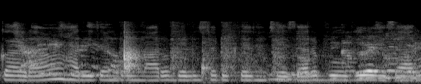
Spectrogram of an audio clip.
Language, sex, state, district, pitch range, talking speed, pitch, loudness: Telugu, female, Andhra Pradesh, Sri Satya Sai, 195-210 Hz, 85 wpm, 205 Hz, -22 LUFS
